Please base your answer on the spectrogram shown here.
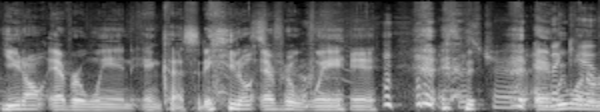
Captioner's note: laughs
